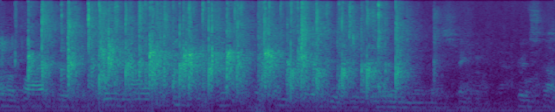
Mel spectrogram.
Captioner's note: board and audience applauding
